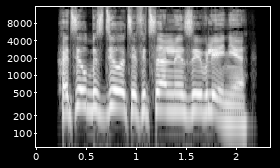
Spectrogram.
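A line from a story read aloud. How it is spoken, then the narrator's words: Shrill squeal. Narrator (Russian): взвизгнул бармен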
